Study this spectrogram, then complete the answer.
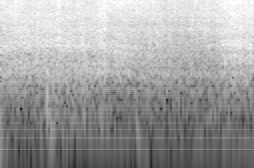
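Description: Eggplant and sweet potato sabzi cooks in a pan over medium-low heat, a steady close sizzle with a soft scrape or two as the mixture is stirred.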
